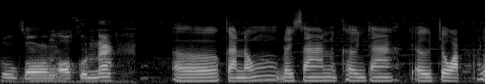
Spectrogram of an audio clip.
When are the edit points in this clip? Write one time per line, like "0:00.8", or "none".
0:01.3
